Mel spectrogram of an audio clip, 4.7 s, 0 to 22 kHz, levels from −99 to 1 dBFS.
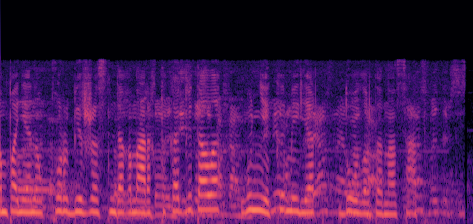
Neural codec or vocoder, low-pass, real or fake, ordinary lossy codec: none; 7.2 kHz; real; none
